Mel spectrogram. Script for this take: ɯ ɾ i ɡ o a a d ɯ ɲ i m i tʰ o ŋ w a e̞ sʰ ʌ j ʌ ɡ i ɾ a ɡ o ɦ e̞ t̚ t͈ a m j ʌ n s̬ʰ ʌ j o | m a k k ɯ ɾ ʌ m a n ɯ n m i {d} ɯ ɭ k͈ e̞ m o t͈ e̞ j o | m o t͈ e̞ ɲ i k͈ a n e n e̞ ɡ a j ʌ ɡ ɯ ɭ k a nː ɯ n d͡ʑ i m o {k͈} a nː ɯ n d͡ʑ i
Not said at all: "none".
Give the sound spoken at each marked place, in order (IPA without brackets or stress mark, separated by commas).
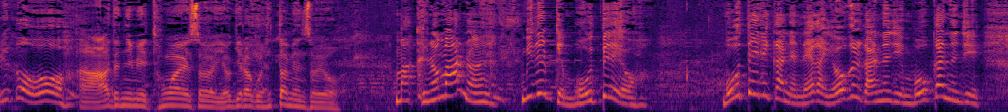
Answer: d, k͈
